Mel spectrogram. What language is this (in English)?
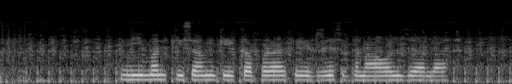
Bhojpuri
